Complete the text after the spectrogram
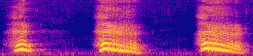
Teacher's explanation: titreyerek damağıma çarpıyor çarpıyor ve iniyor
